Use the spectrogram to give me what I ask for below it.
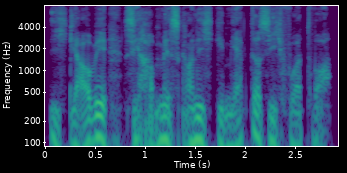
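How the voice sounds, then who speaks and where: A man's voice: on the low side, moderate pace, fairly bright tone, husky, no room sound, clean studio sound. A man narrating a story in the first person with a playful, boyish manner and a light tinge. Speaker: audiobook reader.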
